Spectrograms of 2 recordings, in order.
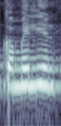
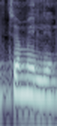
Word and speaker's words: chameleon: Next and last stanza, the true कमेलियन is small, ठीक है ना। ये स्पेलिंग जो है वो कमेलियन है, चमेलियन नहीं।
